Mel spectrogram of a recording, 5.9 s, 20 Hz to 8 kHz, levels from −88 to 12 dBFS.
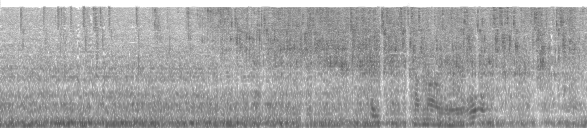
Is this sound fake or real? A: real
